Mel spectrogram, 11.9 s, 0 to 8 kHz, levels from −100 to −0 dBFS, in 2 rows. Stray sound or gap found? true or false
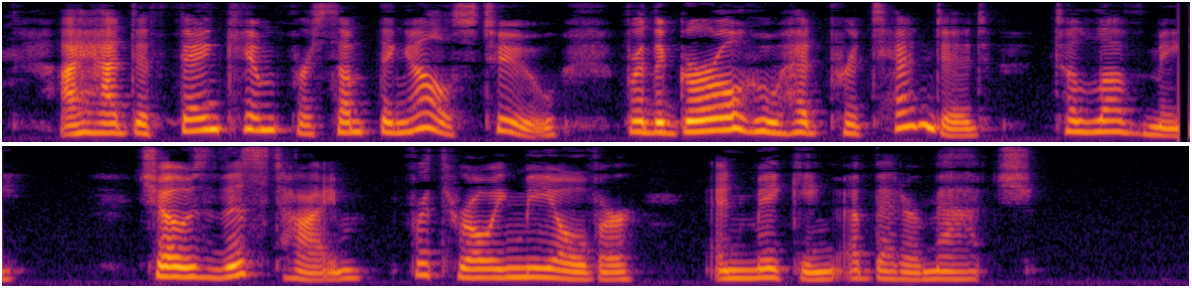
true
